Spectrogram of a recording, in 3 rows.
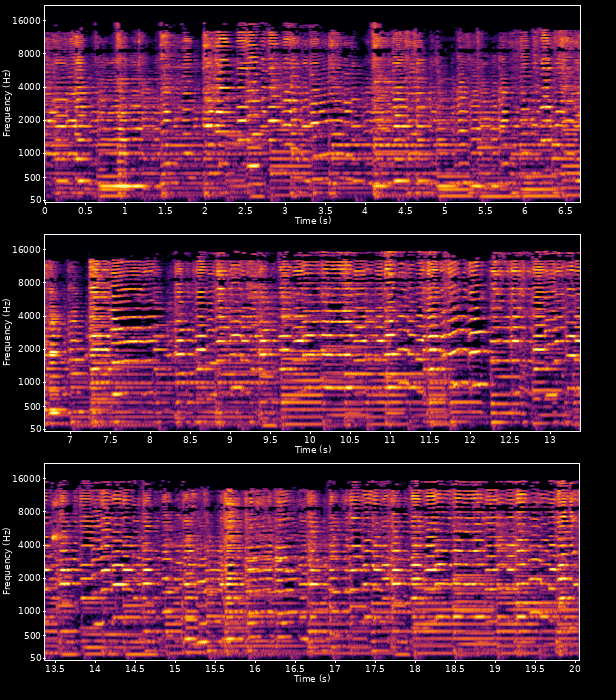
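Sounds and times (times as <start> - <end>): acoustic guitar rhythm: 0.0 - 20.0
fiddle melody: 0.0 - 20.0.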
